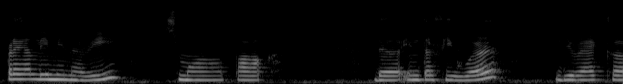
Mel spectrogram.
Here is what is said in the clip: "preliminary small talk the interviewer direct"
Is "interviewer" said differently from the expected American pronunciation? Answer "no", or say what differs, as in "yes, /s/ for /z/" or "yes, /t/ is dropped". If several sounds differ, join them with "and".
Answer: yes, /f/ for /v/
